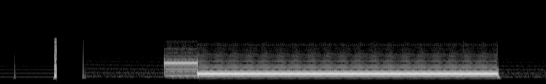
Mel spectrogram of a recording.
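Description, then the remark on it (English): A few sharp clicks, then a two-part radio dispatch alert tone for Guthrie Air on an inter-hospital response: a brief higher pitch stepping down to a long, steady lower tone that holds for about three seconds before cutting off. “Guthrie Air, stand by for tones.”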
